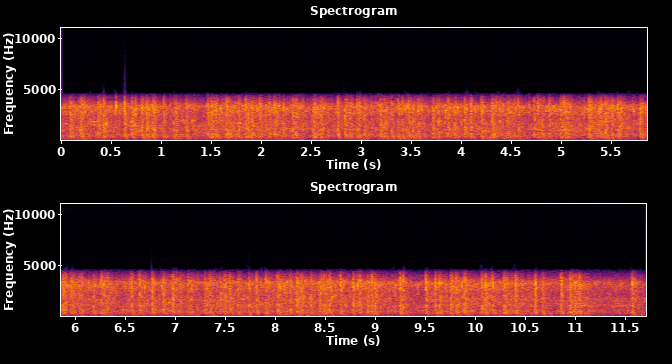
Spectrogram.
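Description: Fireworks crackling: a dense, unbroken rattle of rapid small pops from many crackling stars bursting at once.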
